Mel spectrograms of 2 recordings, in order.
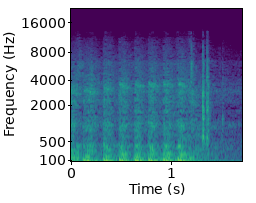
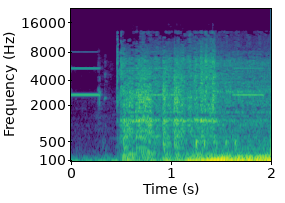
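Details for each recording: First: Car that cranks but won't start, with a newly bought ignition coil giving no spark and no fuel pump sound: the starter churns steadily at about six compression pulses per second but the engine never catches. The wiring needs checking first; cause not confirmed. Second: Car that would not start, after a faulty computer was repaired and a fuse fitted temporarily: the starter churns briefly and the engine catches cleanly, settling into a smooth even run with a short throttle blip. Sounds healthy.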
